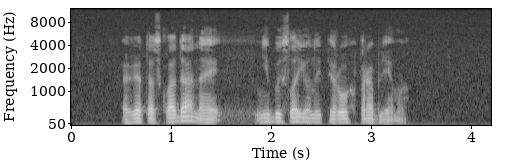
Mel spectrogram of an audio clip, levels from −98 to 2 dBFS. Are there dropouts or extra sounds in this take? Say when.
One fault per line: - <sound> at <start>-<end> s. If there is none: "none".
none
